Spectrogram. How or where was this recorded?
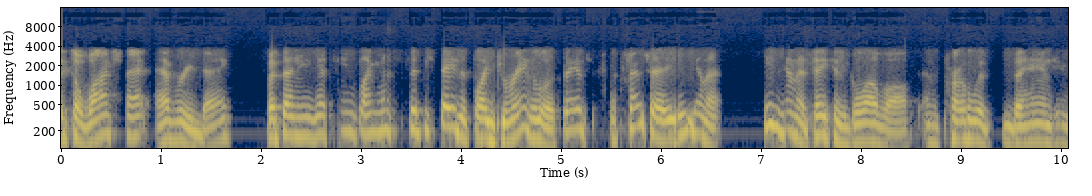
phone line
